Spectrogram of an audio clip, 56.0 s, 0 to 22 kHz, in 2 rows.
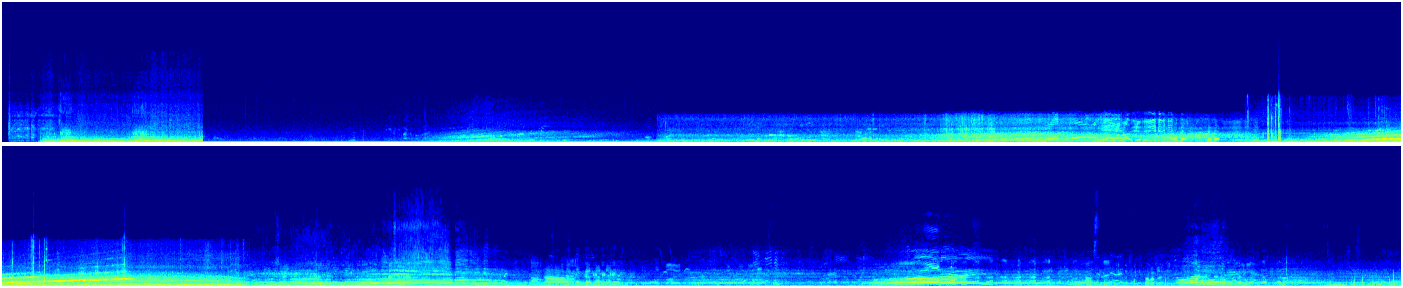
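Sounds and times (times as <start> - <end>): tyre noise on road: 0.2 - 55.9
voices: 6.9 - 25.4, 26.2 - 55.9.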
